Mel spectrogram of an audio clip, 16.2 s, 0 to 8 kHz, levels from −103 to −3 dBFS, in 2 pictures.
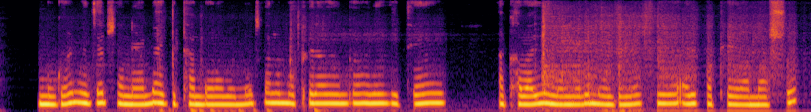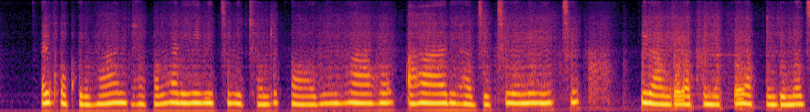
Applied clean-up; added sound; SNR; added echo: neural mask model RNNoise.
